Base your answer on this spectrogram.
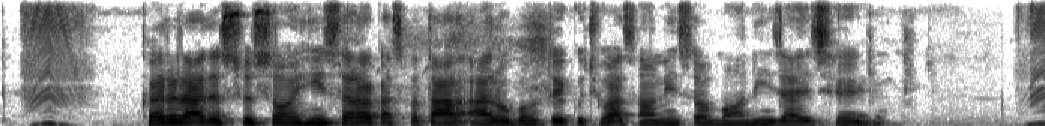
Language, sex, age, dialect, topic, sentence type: Maithili, female, 31-35, Angika, banking, statement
